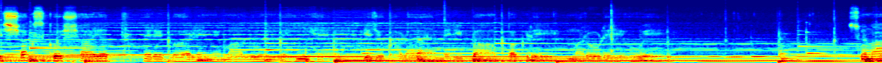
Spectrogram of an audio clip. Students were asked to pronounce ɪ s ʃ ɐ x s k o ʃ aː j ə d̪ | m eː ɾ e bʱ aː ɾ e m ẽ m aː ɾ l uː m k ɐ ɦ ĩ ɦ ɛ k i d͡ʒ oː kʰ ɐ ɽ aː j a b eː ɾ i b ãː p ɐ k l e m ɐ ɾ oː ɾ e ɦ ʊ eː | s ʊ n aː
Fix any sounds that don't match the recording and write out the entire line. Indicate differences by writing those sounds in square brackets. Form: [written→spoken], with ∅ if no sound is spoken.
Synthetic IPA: ɪ s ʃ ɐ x s k o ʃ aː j ə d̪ | m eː ɾ e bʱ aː ɾ e m ẽ m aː [ɾ→∅] l uː m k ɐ ɦ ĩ ɦ ɛ k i d͡ʒ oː kʰ ɐ ɽ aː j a [b→m] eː ɾ i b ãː p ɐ k [l→ɽ] e m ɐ ɾ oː [ɾ→ɽ] e ɦ ʊ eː | s ʊ n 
